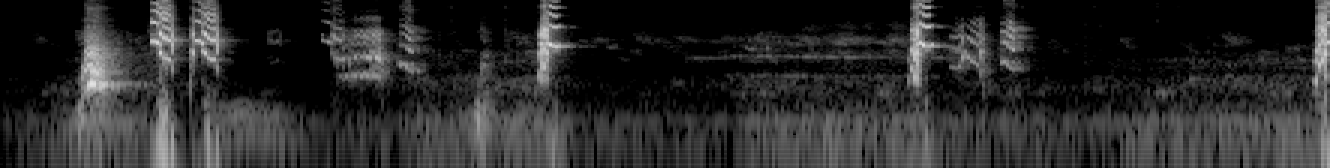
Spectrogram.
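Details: Indian ringneck parrot chirping: loud, harsh, high squawking chirps arrive in short bursts and doubled notes, some with rapid trilled edges, separated by quiet pauses over about nine seconds; a faint whistle-like tone runs between bursts.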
